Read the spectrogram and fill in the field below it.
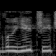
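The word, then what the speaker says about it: Vujicic: however is exactly how nicholas voyage pronounced vu yi cheech spends every day without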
